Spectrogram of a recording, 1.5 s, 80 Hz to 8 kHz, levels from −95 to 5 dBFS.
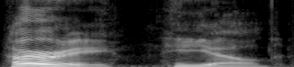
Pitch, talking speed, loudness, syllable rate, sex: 145 Hz, 120 wpm, -17 LUFS, 4.5 syllables/s, male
